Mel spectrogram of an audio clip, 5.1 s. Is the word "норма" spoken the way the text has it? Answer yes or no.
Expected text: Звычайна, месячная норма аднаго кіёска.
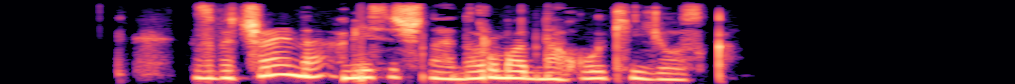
yes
